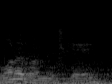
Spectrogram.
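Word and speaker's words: gay (γῆ): There's another word in the Greek which is pronounced gay. Actually, it's G-E, but it's a long E, so it's pronounced gay.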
